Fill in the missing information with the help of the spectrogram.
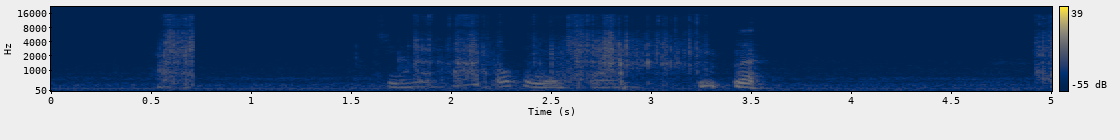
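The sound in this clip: A paper letter envelope being ripped open, with short sharp tearing bursts at the start and end and people talking in between.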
